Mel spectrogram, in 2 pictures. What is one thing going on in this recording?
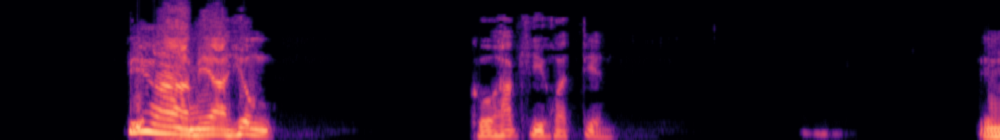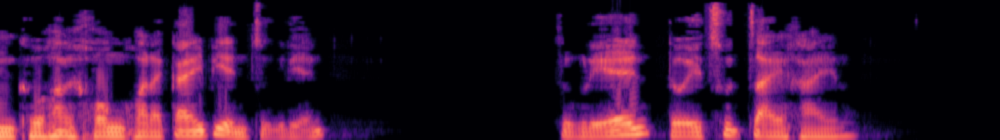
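An elderly man speaks calmly and warmly into a close microphone, in short phrases with pauses.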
